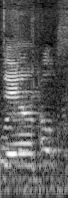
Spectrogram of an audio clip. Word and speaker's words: dam: His mom is a dam. Note to self, I'm not swearing. It's spelled D-A-M. There's no N.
